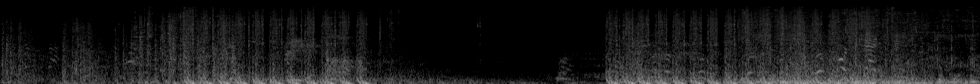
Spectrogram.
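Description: A high-end submachine gun in The Division 2 rattles off long, rapid bursts of automatic fire, close and loud, pausing briefly before another sustained burst; game voices speak faintly between shots.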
